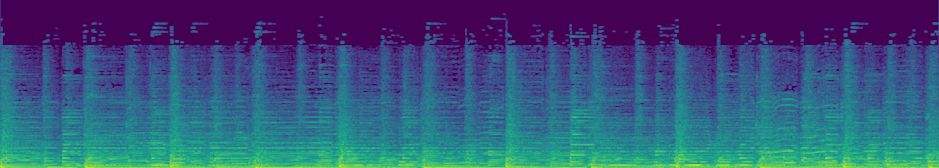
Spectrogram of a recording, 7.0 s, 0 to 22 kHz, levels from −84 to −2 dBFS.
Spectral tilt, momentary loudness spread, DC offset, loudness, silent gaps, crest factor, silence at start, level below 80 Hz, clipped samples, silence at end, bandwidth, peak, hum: -5.5 dB/octave; 3 LU; under 0.1%; -17 LUFS; none; 16 dB; 0 s; -26 dBFS; under 0.1%; 0 s; 17 kHz; 0 dBFS; none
